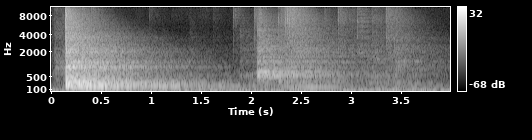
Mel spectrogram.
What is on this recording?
A plastic object thrown on a stone floor and rolling around in an empty basement. Recorded in stereo with RODE NT4 + ZOOM H4.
